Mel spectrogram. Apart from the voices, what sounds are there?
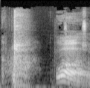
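sneeze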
